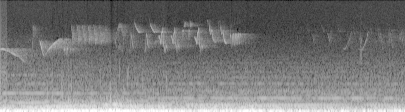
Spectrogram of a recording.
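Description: Lazuli bunting singing: a quick run of varied, high chirping notes lasting about four seconds, with a few faint notes after, over background music.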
